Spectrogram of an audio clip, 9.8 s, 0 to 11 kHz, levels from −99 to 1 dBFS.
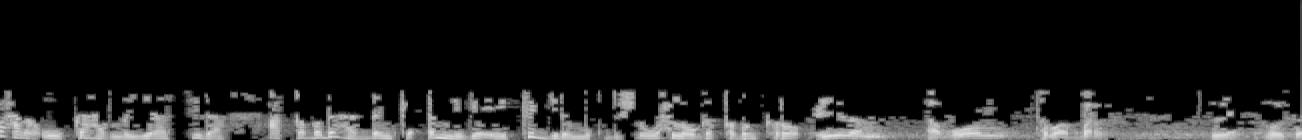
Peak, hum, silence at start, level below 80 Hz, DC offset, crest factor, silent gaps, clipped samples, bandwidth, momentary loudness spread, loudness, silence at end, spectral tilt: -2 dBFS; none; 0 s; -54 dBFS; under 0.1%; 18 dB; 1.33-1.37 s; under 0.1%; 4.1 kHz; 8 LU; -20 LUFS; 0 s; -11 dB/octave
